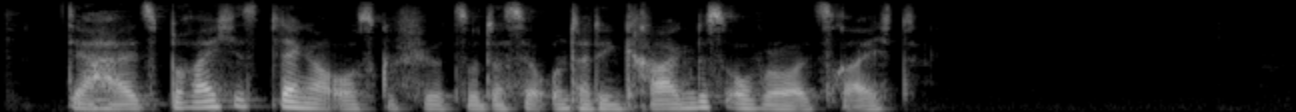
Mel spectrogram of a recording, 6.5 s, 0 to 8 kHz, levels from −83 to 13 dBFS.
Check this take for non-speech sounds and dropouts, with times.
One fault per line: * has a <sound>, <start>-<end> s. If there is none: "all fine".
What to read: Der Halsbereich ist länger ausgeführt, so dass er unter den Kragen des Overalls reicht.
all fine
